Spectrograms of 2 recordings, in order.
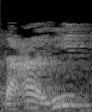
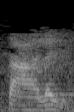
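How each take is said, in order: First: The word ends in a plain 'i' sound. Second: The word ends in an 'ai' sound. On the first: The speaker calls it wrong. "bukan ta'ali" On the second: The speaker calls it right. "yang lebih tepat ... ta'alai"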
